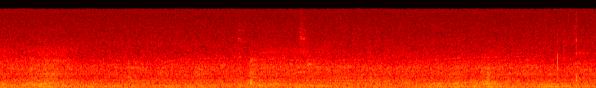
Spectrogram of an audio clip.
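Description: Steady low rumble and broadband hiss like distant traffic or wind, with a few faint clicks and no clear animal voice.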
